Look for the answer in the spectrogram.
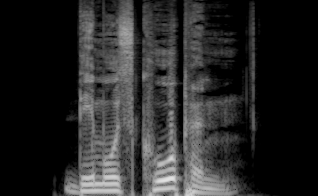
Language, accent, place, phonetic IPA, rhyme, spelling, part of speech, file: German, Germany, Berlin, [demoˈskoːpn̩], -oːpn̩, Demoskopen, noun, De-Demoskopen.ogg
- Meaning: inflection of Demoskop: 1. genitive/dative/accusative singular 2. nominative/genitive/dative/accusative plural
